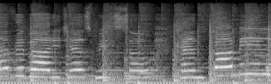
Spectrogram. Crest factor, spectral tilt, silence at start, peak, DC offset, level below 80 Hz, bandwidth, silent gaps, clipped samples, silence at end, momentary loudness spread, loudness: 10 dB; -5 dB/octave; 0 s; 0 dBFS; under 0.1%; -20 dBFS; 19.5 kHz; none; 0.6%; 0 s; 7 LU; -11 LUFS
